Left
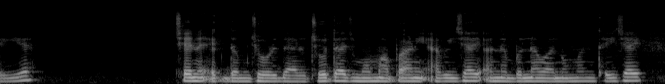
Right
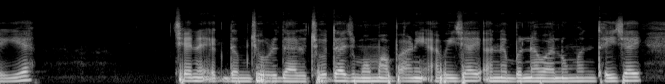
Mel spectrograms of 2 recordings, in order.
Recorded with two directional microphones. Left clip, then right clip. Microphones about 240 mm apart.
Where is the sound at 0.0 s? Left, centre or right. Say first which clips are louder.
Right 16 dB; right.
